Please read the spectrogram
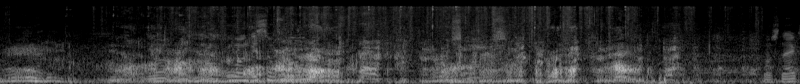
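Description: Two dogs, an American pit bull terrier and a Belgian Malinois mix, growling at each other as they wrestle and tug over a rope toy: rough play-fighting. The growling comes on about a second in and dies down near the end.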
